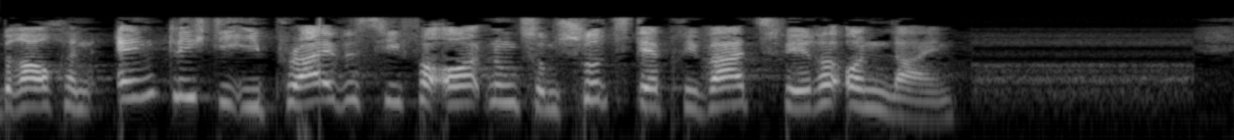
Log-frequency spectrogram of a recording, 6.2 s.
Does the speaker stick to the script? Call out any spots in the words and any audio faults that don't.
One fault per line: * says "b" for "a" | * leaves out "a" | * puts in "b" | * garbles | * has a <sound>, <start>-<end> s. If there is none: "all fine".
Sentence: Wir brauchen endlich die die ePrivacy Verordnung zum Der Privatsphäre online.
* leaves out "die"
* puts in "Schutz"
